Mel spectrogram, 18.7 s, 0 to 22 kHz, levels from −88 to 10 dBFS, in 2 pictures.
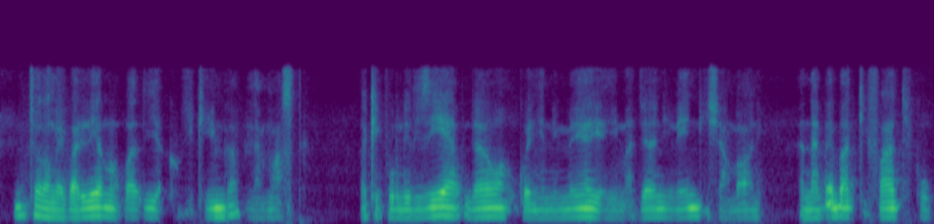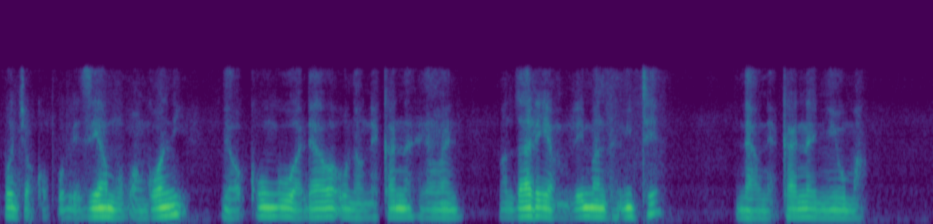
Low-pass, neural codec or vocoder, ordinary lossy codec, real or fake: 7.2 kHz; codec, 16 kHz in and 24 kHz out, 0.9 kbps, LongCat-Audio-Codec, four codebook decoder; Opus, 24 kbps; fake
